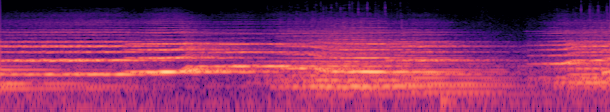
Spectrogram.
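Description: Chinese traditional orchestra playing a slow, sustained melody led by bowed huqin strings (erhu family). The sound thins to a soft low point about five seconds in, then swells back.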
